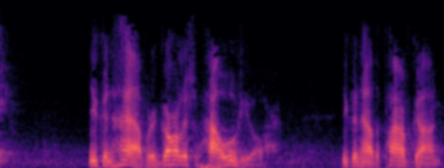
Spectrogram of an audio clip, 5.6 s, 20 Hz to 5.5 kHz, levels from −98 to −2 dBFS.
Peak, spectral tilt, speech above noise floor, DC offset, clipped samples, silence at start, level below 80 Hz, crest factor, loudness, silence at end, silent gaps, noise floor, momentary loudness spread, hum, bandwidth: -16 dBFS; -6 dB/octave; 34 dB; under 0.1%; under 0.1%; 0 s; -58 dBFS; 22 dB; -35 LUFS; 0.05 s; none; -68 dBFS; 15 LU; none; 5 kHz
